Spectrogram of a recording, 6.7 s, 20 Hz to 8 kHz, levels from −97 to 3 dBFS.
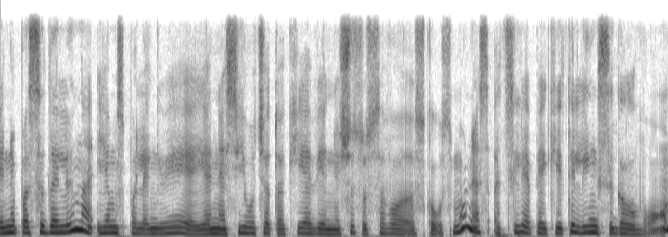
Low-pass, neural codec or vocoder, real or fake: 7.2 kHz; none; real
